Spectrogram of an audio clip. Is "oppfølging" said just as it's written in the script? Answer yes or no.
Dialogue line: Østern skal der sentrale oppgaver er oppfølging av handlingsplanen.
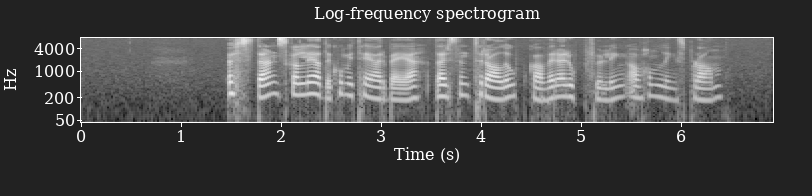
yes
